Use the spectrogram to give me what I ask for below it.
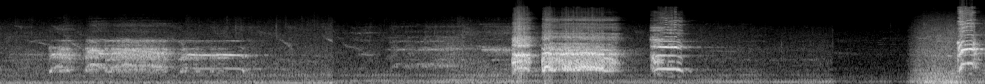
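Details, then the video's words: Roosters crowing, Vietnamese and American Sil chickens: a distant, softer drawn-out crow is followed by nearer, loud, harsh crowing bursts around the middle and a final loud crow starting near the end. "Tổng Hợp Tiếng Gà Gáy/ Synthesize Cock Crows"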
